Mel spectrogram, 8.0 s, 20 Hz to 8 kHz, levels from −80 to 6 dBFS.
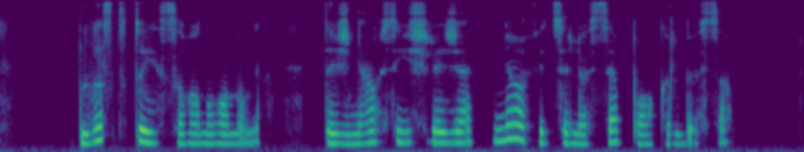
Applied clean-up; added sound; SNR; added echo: neural diffusion model UNIVERSE++.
